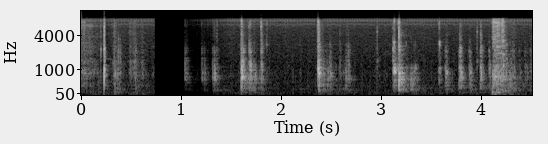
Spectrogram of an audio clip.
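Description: Handling noise from plastic toy figures and the camera being moved by hand: five sharp knocks and clicks spaced under a second apart, with light rustling between them and a brief dropout to silence just under a second in.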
